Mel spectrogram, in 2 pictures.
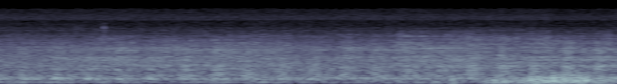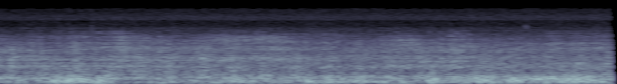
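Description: Distant steam locomotive working a train, a steady rumble and hiss, with louder low rumbling from about two and a half seconds in.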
